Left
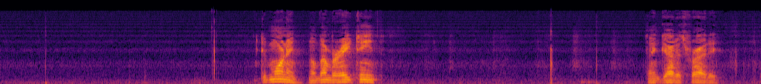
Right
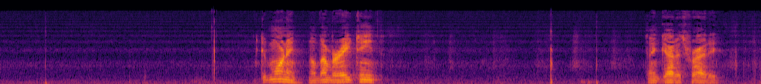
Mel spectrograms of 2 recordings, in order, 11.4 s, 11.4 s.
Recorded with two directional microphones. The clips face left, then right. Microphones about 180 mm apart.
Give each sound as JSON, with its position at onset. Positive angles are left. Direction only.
{"t": 3.8, "sound": "speech", "side_deg": 15}
{"t": 9.7, "sound": "speech", "side_deg": 5}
